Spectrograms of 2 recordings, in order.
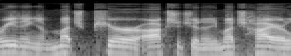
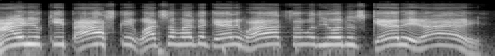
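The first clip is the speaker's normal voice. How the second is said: put-on shrill, very high, slow, drawn-out Philadelphia accent. Picturing the ex complaining about repeated questions: imitating the ex. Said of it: "I could just hear".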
